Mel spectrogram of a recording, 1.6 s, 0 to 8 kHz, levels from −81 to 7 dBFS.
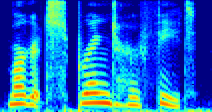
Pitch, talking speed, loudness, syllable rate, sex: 215 Hz, 190 wpm, -16 LUFS, 4.9 syllables/s, female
